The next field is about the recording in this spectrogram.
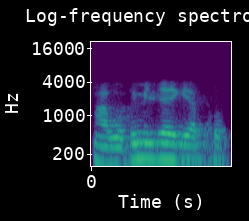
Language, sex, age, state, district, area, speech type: Hindi, male, 30-45, Uttar Pradesh, Azamgarh, rural, conversation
